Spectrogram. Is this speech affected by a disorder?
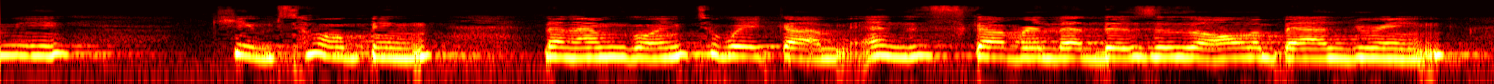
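Yes: ALS; speech audibly affected, swallowing and breathing issues, worsening.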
